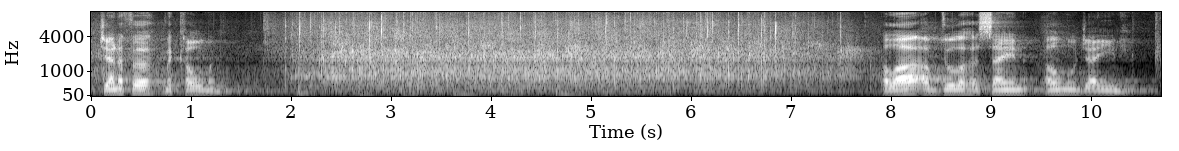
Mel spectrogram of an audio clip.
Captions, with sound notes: Jennifer MacCalman. (AUDIENCE APPLAUDING) Alaa Abdullah Hussain Al-Mujaini.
